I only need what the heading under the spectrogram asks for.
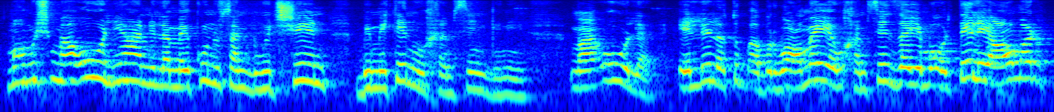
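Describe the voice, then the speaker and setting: A woman's voice: a little high, rapid-fire, natural voice. An actress with an Egyptian accent playing an older mother who scolds and complains, repeating herself in exasperation. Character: fussy older mother, thrifty and restless. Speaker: mother-in-law.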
